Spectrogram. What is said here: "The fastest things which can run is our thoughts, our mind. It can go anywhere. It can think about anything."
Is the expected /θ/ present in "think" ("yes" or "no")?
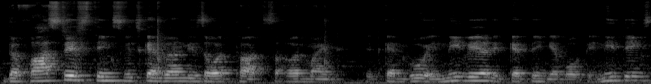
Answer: no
